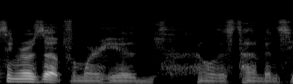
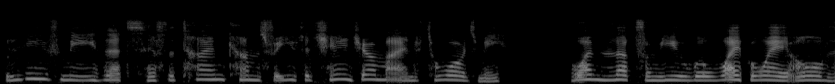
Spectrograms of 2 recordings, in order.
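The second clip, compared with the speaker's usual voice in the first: full of pity. Acted. Old doctor pleads kindly with the grieving young lord. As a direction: beg him gently, heart aching. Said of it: "with an accent full of pity".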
